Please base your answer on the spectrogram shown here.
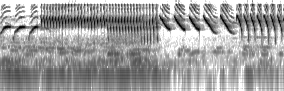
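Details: Canary song to restart a silent canary's singing: rising whistles, a long loud rattling trill, then rapid descending sweeps, over a low steady hum.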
